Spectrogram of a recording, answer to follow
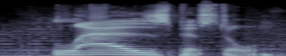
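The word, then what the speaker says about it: laspistol: we're heading right now Laz pistol yeah with a long a gotcha like Hazard lastz pistol that makes sense oh is this Warp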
